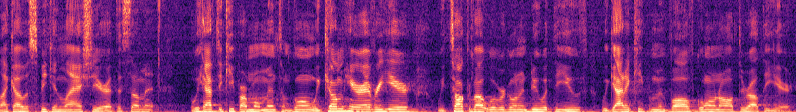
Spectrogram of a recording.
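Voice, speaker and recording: Audible room echo surrounds a man who speaks very fast at medium pitch with fairly even intonation. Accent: American. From Cleveland, Ohio. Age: 20s. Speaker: police officer and youth program founder. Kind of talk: conference speech. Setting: stage with audience.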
